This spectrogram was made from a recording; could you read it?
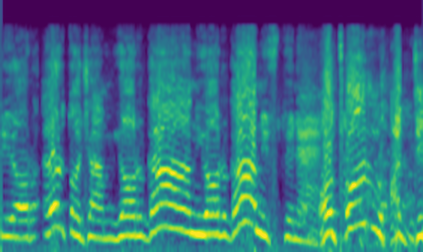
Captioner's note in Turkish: gülüşürler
